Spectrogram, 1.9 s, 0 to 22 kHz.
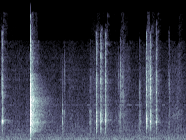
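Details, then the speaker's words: Short bursts of sharp metallic ratchet clicks from a driver tightening a Zest SATURNO narrow diameter implant in an upper maxillary arch demonstration, lined up at the 4 mm mark until fully snug and parallel with the other implants. "until till it's fully snug and there we go now we have those in line and parallel to the rest of the implants"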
